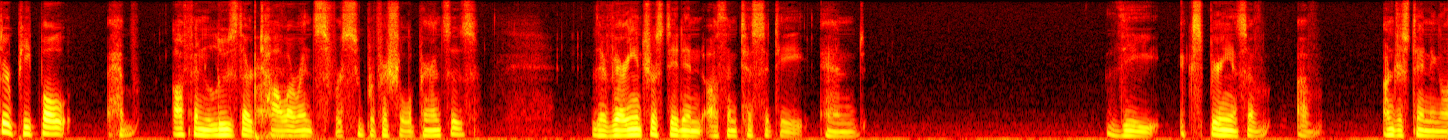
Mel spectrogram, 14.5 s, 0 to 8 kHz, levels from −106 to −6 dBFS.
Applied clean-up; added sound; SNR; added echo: none; Thump, thud; 15 dB; none.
